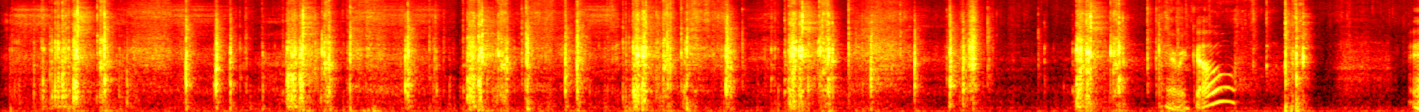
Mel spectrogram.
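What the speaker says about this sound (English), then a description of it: "we just need to do two punches with the double fan" A Creative Memories border maker punches sequins paper with a double fan pattern, giving repeated sharp crunching clacks in irregular bursts, close and loud, with a voice speaking between the punches.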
